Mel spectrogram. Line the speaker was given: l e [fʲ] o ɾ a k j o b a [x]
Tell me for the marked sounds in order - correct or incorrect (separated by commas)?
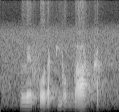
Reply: incorrect, incorrect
